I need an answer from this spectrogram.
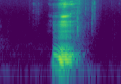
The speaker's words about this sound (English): so you like keep it in your mouth a little longer. Yeah, just coating your tongue, right? Or chewing your whiskey.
